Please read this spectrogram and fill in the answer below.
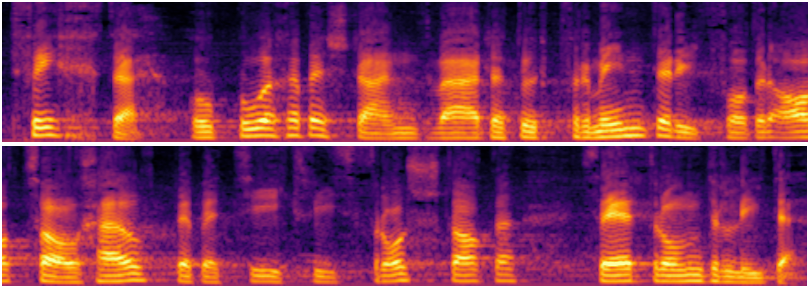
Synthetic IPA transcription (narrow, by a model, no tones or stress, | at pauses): tfɪχtə̰ʊb̥uəχəbɛʃtændʋæːrd̥əd̥ʊɾpfəɾmɪndəɾɪkfɔd̥əɾɑːt͡sɑːlχɛltəbet͡siːɪksʋiːsfrɔʃtɑɡ̥ə | seːɾd̥ɾʊndəɾlid̥ə̰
